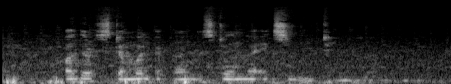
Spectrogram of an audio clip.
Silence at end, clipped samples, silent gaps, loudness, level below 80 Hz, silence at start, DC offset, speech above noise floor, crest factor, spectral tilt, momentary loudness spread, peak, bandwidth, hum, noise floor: 0.05 s; under 0.1%; none; -22 LUFS; -36 dBFS; 0 s; under 0.1%; 20 dB; 20 dB; -5.5 dB/octave; 22 LU; -2 dBFS; 15 kHz; none; -41 dBFS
